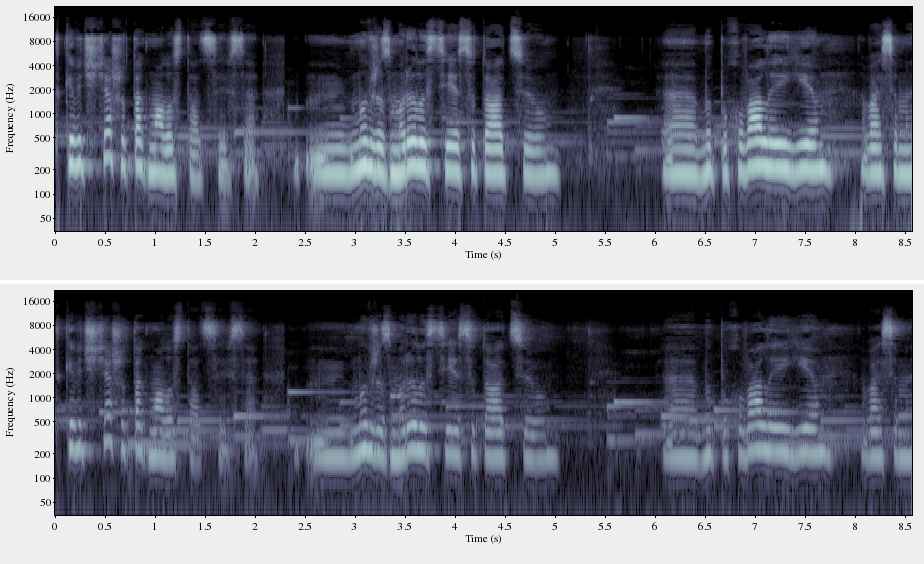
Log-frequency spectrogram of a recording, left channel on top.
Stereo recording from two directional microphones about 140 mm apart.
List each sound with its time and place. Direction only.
0.1 s speech: 45° left (ahead or behind)
2.6 s speech: 30° left (ahead or behind); by 4.9 s 50° left (ahead or behind)
6.1 s speech: 45° left (ahead or behind)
